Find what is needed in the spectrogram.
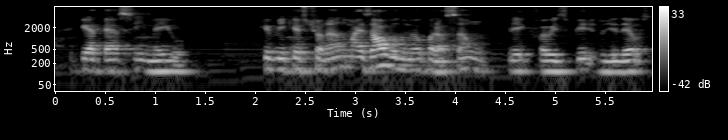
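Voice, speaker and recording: A man talks at a moderate pace and medium pitch, his monotone, flat intonation carrying audible room echo over music in the background. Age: 60s. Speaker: pastor and retired police colonel. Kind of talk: podcast interview testimony. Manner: halting, repeats words.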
